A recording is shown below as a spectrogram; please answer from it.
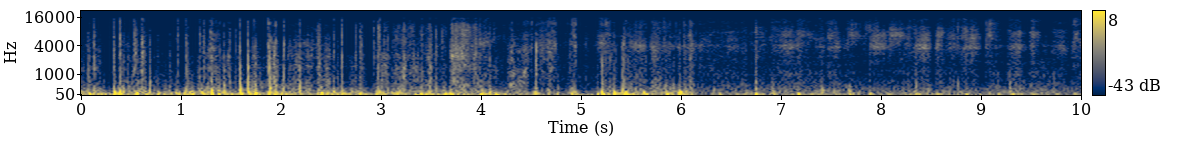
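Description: A 20-dollar paper bill is folded and waved, then crinkled and scratched with long fingernails. Dense crinkling and scratching comes with soft low thumps, busiest and loudest in the first six seconds. The sound then thins to quieter, lighter rustling with faint high hiss.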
